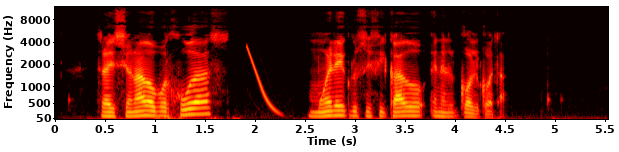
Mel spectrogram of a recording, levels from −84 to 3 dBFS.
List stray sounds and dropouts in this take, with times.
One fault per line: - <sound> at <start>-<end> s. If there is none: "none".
- chirp at 1.9-2.3 s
